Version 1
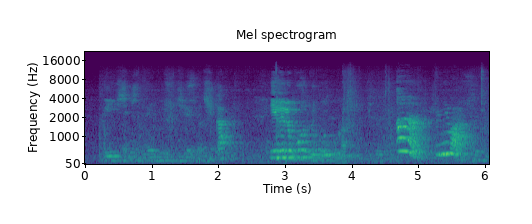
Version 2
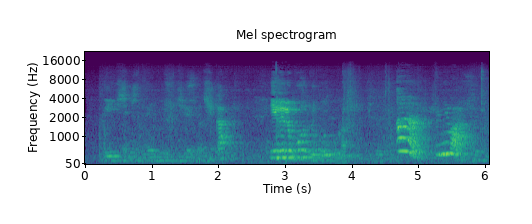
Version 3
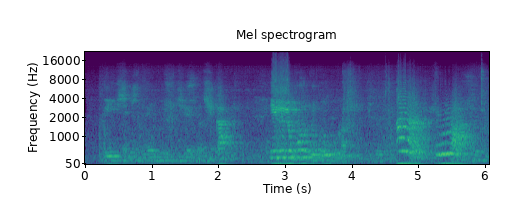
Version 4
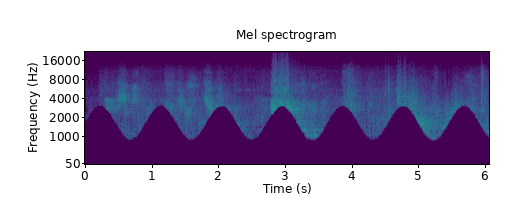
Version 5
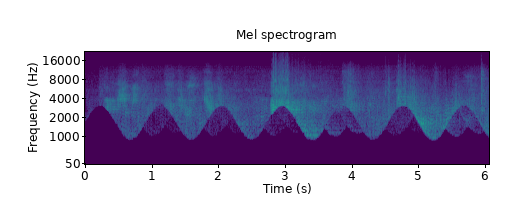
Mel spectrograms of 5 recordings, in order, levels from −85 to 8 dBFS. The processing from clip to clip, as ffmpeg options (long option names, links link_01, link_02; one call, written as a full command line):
ffmpeg -i in.wav -af "adynamicequalizer=threshold=0.00398:dfrequency=2800:dqfactor=4.4:tfrequency=2800:tqfactor=4.4:attack=5:release=100:ratio=0.375:range=3:mode=boostabove:tftype=bell,volume=6dB" out.wav
ffmpeg -i in.wav -af "aeval=exprs='(tanh(11.2*val(0)+0.35)-tanh(0.35))/11.2':channel_layout=same,volume=1.5dB" out.wav
ffmpeg -i in.wav -af "aecho=1:1:125|250|375|500|625|750:0.2|0.118|0.0695|0.041|0.0242|0.0143,tremolo=f=270:d=0.919,afftfilt=real='re*gte(b*sr/1024,930*pow(3100/930,0.5+0.5*sin(2*PI*1.1*pts/sr)))':imag='im*gte(b*sr/1024,930*pow(3100/930,0.5+0.5*sin(2*PI*1.1*pts/sr)))':win_size=1024:overlap=0.75" out.wav
ffmpeg -i in.wav -filter_complex "[0:a]asplit=7[link_01][link_02][link_03][link_04][link_05][link_06][link_07];[link_02]adelay=339,afreqshift=99,volume=-16.5dB[link_08];[link_03]adelay=678,afreqshift=198,volume=-20.9dB[link_09];[link_04]adelay=1017,afreqshift=297,volume=-25.4dB[link_10];[link_05]adelay=1356,afreqshift=396,volume=-29.8dB[link_11];[link_06]adelay=1695,afreqshift=495,volume=-34.2dB[link_12];[link_07]adelay=2034,afreqshift=594,volume=-38.7dB[link_13];[link_01][link_08][link_09][link_10][link_11][link_12][link_13]amix=inputs=7:normalize=0" out.wav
